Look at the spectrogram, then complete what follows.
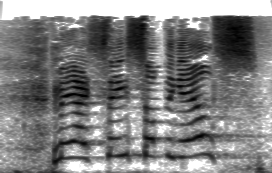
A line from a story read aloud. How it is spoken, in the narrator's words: cried in a ringing voice and asked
